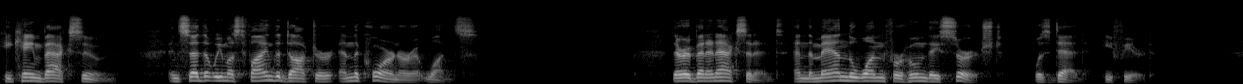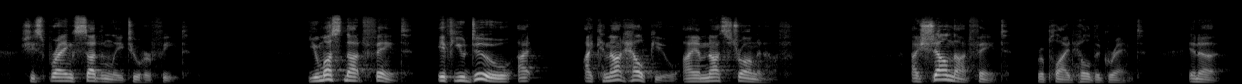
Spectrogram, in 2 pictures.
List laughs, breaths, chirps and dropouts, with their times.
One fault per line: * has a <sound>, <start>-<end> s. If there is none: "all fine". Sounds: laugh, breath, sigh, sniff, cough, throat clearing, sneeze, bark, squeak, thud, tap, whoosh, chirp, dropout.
all fine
